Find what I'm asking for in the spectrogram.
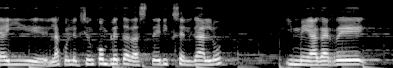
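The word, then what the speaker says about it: Astérix: Asterix, no sé, yo siempre lo he pronunciado como Asterix, porque lleva acento en la E, en la traducción española, aunque he escuchado mucha gente que le dice Asterix y Obelix. Bueno, es Asterix, según yo.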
